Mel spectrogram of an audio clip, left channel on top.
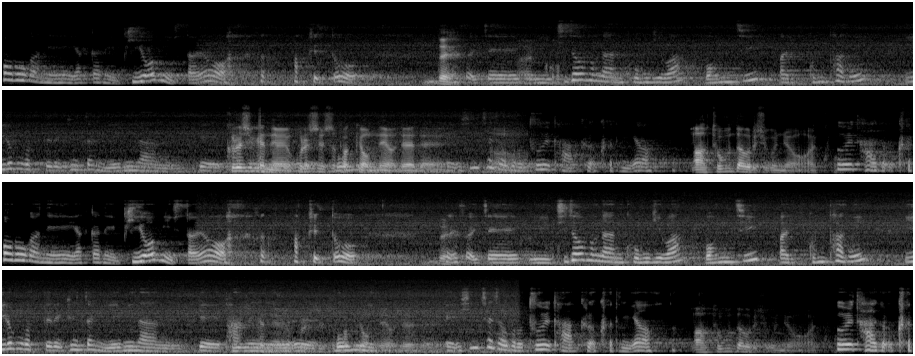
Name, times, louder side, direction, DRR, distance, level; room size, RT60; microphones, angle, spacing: voice 1, 0.0-4.1 4.4-8.7 9.0-12.9 13.5-15.6 17.5-18.2, right 6 dB, 60° right, 15 dB, 0.3 m, -28 dB
sound 1, 1.9-14.3, right 3 dB, 85° right, 0.9 m, -42 dB
voice 2, 4.2-4.6 5.2-5.6 11.4-13.6 14.0-14.4 16.0-17.3, left 6 dB, 70° left, 16 dB, 0.4 m, -29 dB
20.0 x 9.2 x 3.1 m, 2.4 s
head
